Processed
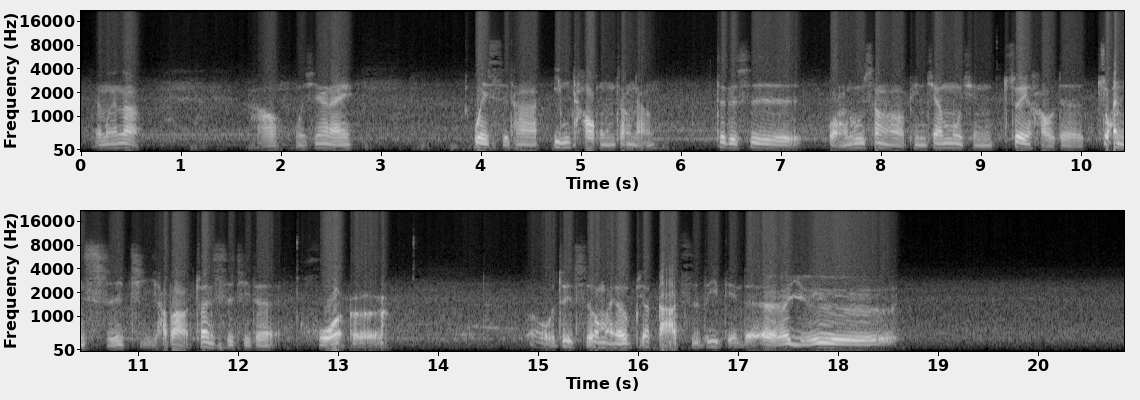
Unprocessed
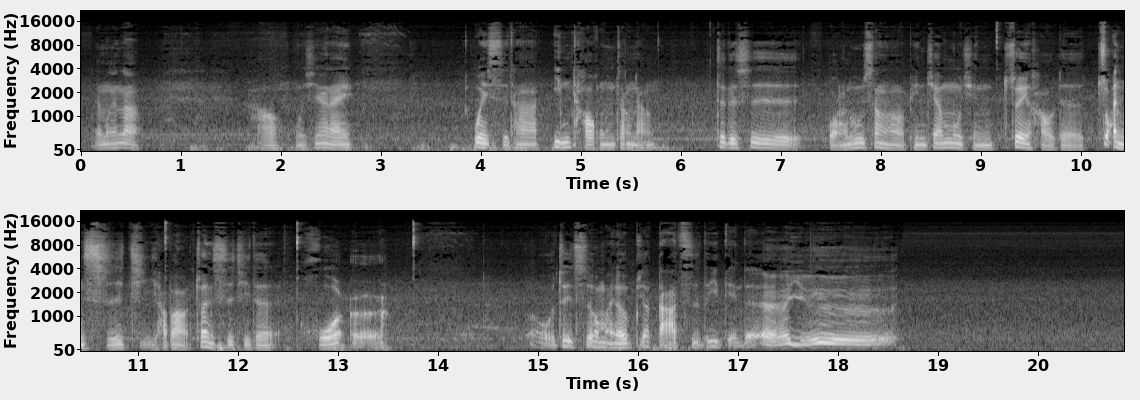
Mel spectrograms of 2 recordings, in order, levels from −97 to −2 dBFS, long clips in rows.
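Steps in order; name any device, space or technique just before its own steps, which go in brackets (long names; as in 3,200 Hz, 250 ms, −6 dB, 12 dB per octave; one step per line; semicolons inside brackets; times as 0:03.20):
carbon microphone (band-pass filter 360–2,700 Hz; soft clipping −12.5 dBFS, distortion −16 dB; noise that follows the level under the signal 21 dB)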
